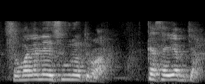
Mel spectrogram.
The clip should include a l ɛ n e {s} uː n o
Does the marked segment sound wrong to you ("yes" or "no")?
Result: no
